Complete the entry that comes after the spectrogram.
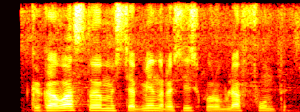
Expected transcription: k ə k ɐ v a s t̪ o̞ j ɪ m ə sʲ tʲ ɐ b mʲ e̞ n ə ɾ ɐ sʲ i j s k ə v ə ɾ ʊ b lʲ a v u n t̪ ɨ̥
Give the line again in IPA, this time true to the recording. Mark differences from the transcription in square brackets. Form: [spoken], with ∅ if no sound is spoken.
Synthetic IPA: k ə k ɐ v a s t̪ o̞ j ɪ m ə sʲ tʲ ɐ b mʲ e̞ n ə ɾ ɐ sʲ i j s k ə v ə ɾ ʊ b lʲ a [f] u n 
